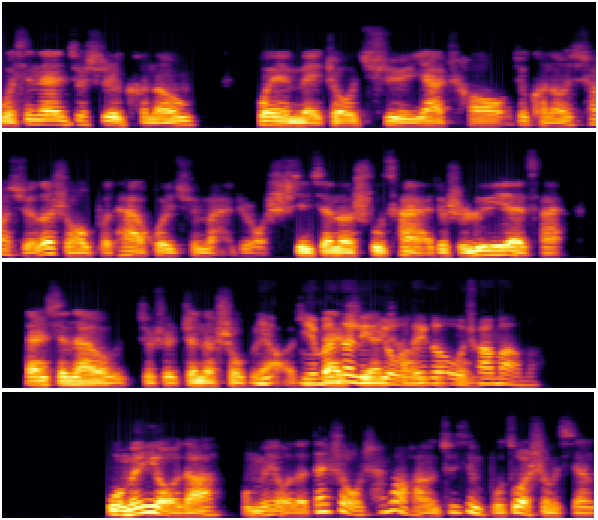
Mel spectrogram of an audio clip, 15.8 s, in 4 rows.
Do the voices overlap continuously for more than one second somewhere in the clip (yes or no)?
yes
